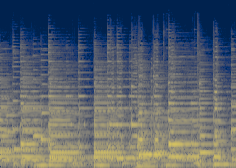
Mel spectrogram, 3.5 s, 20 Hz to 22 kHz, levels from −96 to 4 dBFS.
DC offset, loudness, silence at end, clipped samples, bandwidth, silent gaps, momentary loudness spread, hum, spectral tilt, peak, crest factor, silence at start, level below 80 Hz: under 0.1%; -17 LUFS; 0 s; under 0.1%; 10.5 kHz; none; 3 LU; none; -7 dB/octave; -4 dBFS; 12 dB; 0 s; -36 dBFS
